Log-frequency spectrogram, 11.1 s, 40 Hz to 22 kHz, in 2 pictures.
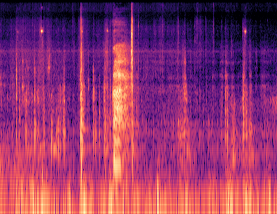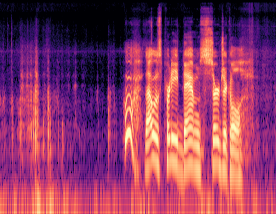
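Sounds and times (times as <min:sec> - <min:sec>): wind rumble on microphone: 0:00.0 - 0:08.0
unicycle wheel striking rocks: 0:00.0 - 0:11.0.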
